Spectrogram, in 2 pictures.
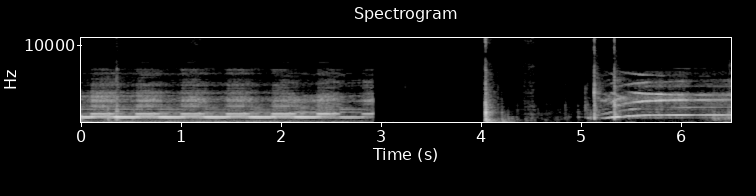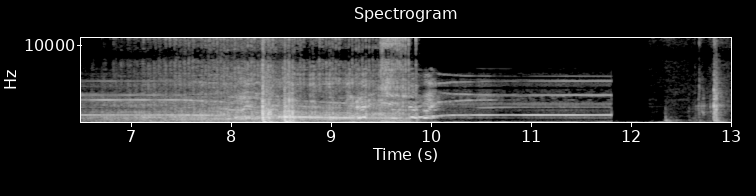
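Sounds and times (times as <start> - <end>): toy police car siren: 0.0 - 3.0, 5.1 - 11.8.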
